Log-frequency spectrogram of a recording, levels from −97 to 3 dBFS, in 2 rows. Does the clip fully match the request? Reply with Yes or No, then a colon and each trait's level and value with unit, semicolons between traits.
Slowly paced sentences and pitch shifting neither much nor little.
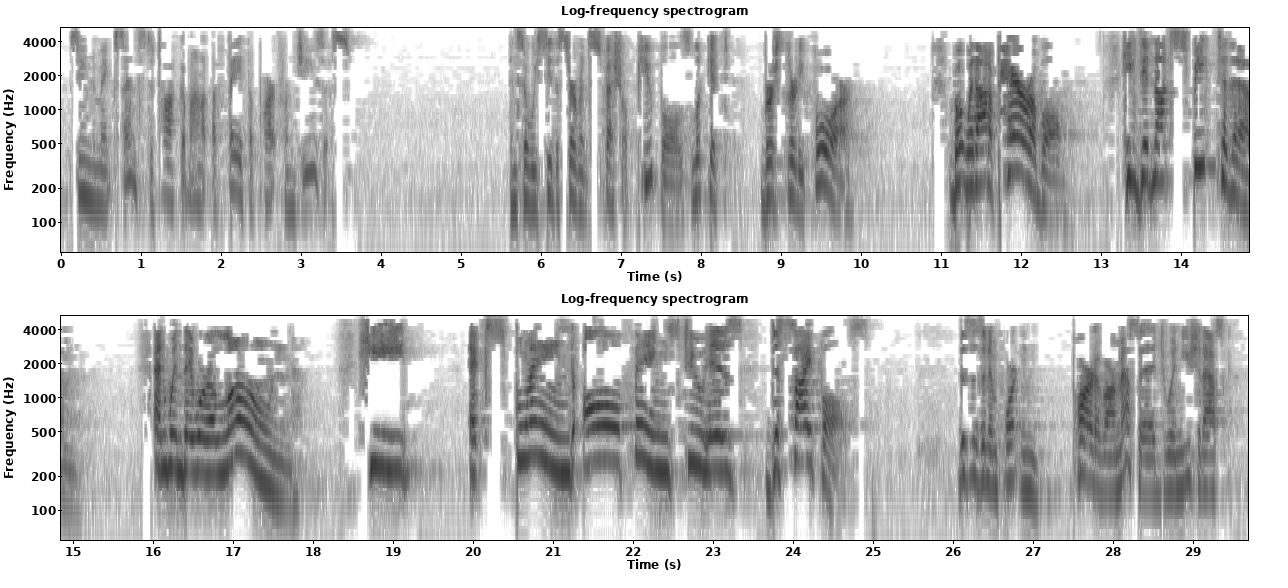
No: slow, 115 wpm; wide, 7.5 semitones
